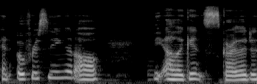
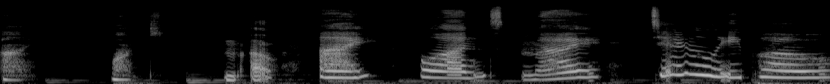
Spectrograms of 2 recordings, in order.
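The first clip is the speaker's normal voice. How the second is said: very slow, high, hoarse croak, breaking up; 5 semitones higher than usual. Narrator voices the thing staring from the dark at him: high, hoarse croak. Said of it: "a high, hoarse voice croaked".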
